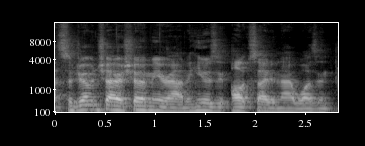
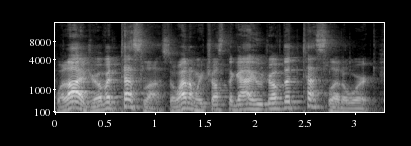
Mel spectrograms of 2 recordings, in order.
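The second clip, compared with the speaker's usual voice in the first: louder, higher, smug boast; smug boss bragging about his Tesla to an employee, louder; arrogant boss; 6 semitones higher, 8 dB louder than usual. Retold or imitated. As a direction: lord it over him like a rich jerk boss. Arrogant boss lording his car.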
